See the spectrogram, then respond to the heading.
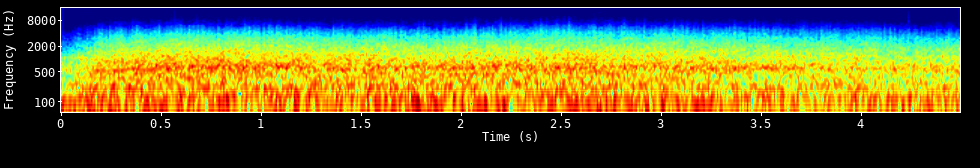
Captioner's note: engine roaring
